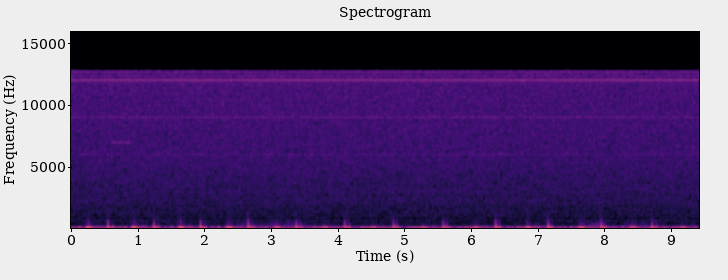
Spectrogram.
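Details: Normal heart sounds self-recorded lying in the prone position.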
